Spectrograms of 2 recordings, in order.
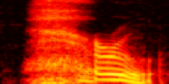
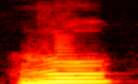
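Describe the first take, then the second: First: "হ্রু" as whooshing pharyngeal h, no r; hissing throaty hu. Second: "হু" with an open h; easy, unsqueezed "হু"; plain hu. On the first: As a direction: squeeze the breath on "হ্রু". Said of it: "শো শো আওয়াজে". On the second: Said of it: "দুই অক্ষর দুই রকম উচ্চারণ". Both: Shown as a demonstration.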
